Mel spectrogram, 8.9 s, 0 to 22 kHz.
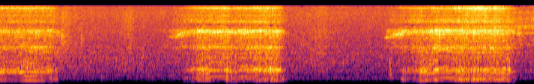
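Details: Baby snoring at 2:10: two long, rough, buzzing breaths about three seconds apart, separated by quiet pauses.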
